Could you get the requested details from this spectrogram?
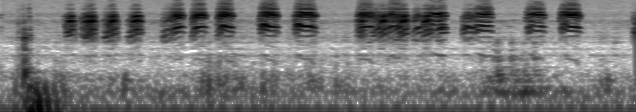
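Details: Great tit (Parus major) nestlings begging during feeding: a low thud at the start, then high, chattering chirp bursts repeated quickly, with some soft low rustling underneath.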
